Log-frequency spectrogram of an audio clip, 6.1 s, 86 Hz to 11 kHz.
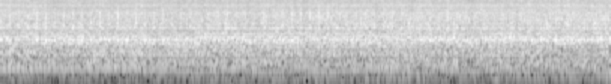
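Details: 1997 Chevrolet Malibu 3100 V6 with 75k miles, cold start idle with a quick, slightly uneven knock over a hissy engine note; suspected piston slap, not confirmed; lower intake manifold done about 8k ago.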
